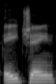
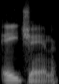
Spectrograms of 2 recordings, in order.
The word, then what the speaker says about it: Achane: Devon aan now it's it's been pronounced a chain for a while the rookie running back for the Dolphins but I guess he came out after the game says it's pronounced aan Devon aan rookie running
